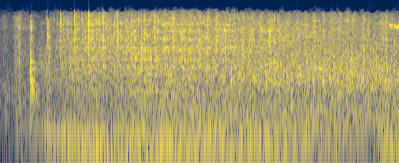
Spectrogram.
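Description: A car engine drones steadily while driving along a little-used shortcut road, loud and close, with a broad rumbling hum and road noise continuing without pause.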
